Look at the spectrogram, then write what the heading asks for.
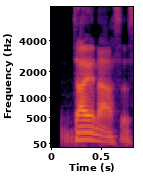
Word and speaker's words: Dionysus: Dionysus, I think it's how you pronounce it.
